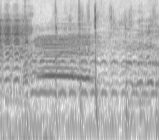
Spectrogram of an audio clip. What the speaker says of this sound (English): He freed the goat.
